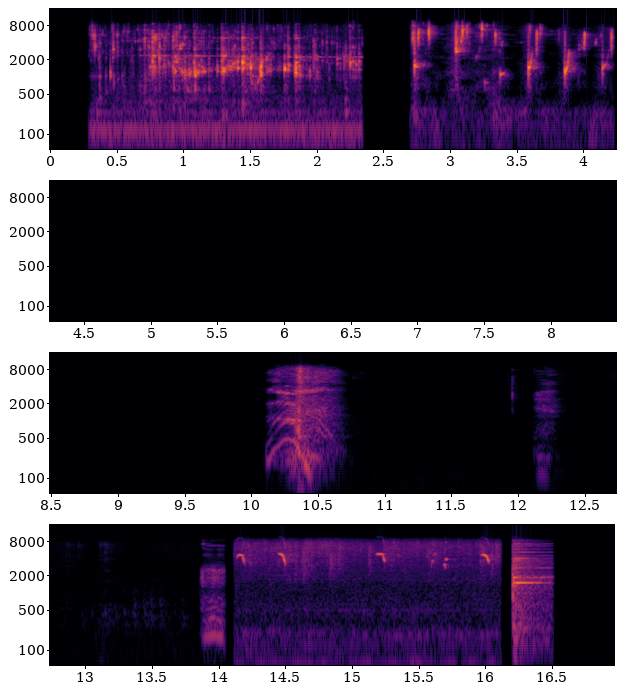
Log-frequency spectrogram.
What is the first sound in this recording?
glass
